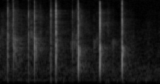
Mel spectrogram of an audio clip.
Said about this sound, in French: Quel courage, bravo. Moi, j'aurais pas osé. moi, je, dis, on applaudit.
